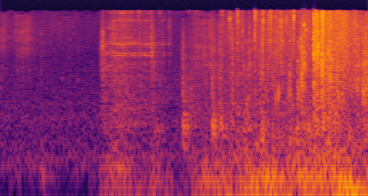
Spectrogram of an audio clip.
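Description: A heavy wooden mechanism grinds and rumbles loudly.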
